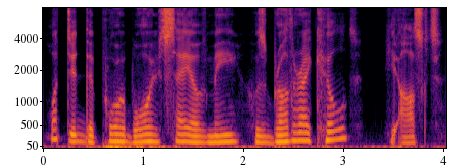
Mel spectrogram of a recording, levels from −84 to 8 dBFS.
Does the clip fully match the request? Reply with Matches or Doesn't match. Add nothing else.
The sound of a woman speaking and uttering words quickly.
Doesn't match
